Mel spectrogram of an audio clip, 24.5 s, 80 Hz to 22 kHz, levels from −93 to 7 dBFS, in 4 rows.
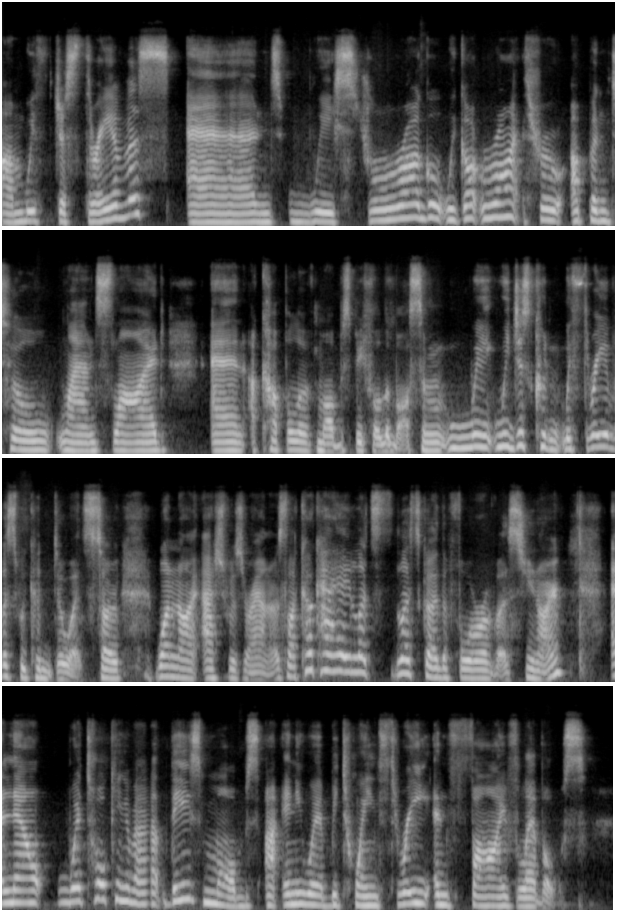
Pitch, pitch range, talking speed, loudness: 170 Hz, 155-210 Hz, 170 wpm, -18 LUFS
